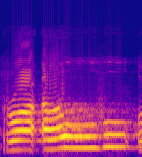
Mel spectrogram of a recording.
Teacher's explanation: را کو پر کیا جائے گا جبکہ ہا کو لمبا نہیں کرنا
